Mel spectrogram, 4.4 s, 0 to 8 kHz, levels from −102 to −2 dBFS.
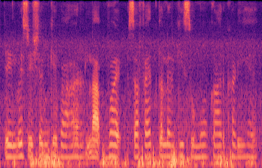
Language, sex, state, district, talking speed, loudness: Hindi, female, Gujarat, Valsad, 180 wpm, -21 LUFS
